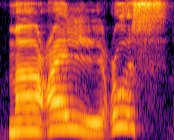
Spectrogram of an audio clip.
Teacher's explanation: یہ سین ہے، اس کو ہلانا نہیں ہے کیونکہ یہ حروف قلقلہ نہیں ہے. عس نہیں کر دینا، معل ایسے بھی نہیں کرنا.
